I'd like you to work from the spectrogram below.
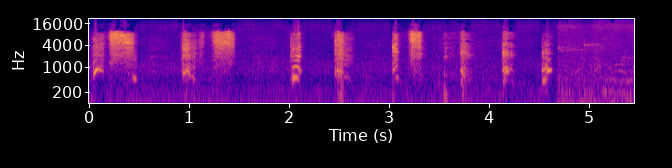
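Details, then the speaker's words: Bride at a wedding ceremony says she is about to sneeze, then a rapid run of short, sharp sneeze bursts with brief gasps between, apparently acted for comic effect; sneezing. "Oh, no. I think I'm about to sneeze. Uh-oh. Just a second."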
